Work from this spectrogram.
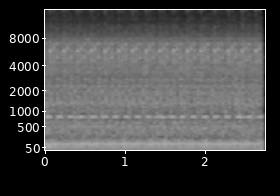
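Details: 2017 Range Rover Evoque diesel, after turbo-like noise traced elsewhere and pressure released by removing bolts instead of EGR work: steady idle, faint fast tick and light whistle, turbo noise gone, still rattly; normal idle.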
